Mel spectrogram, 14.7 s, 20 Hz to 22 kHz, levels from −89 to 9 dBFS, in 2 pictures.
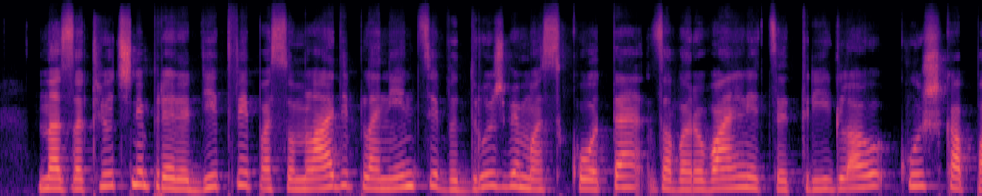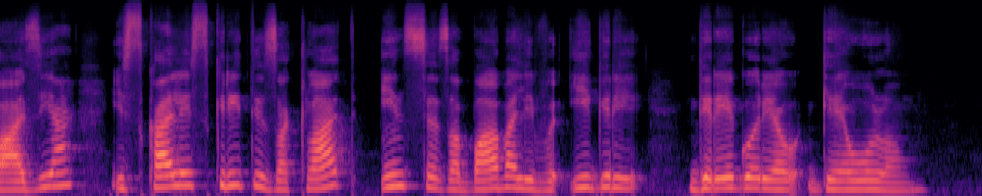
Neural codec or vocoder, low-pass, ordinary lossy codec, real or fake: codec, 44.1 kHz, 7.8 kbps, DAC; none; none; fake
